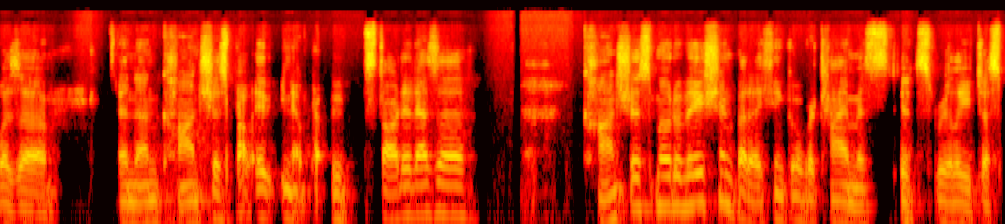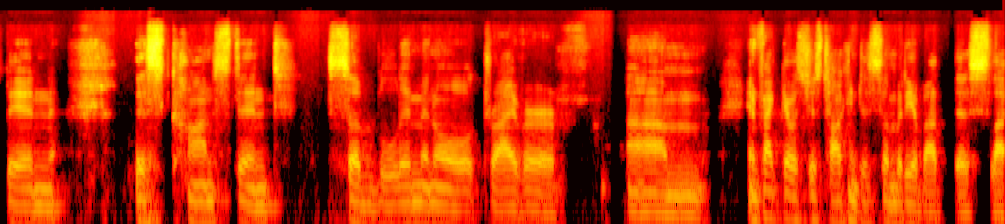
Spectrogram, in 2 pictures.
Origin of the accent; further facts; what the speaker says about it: San Diego, California, United States; I was born and raised in San Diego, California.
